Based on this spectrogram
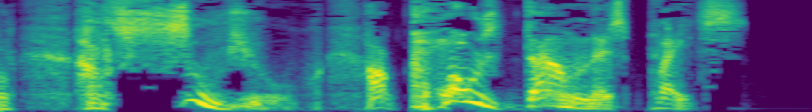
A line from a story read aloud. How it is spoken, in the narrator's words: half-gasped, half-snarled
